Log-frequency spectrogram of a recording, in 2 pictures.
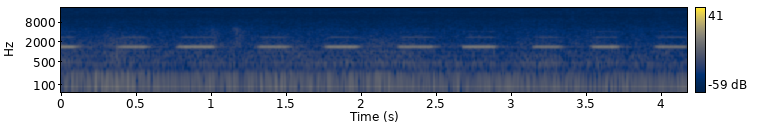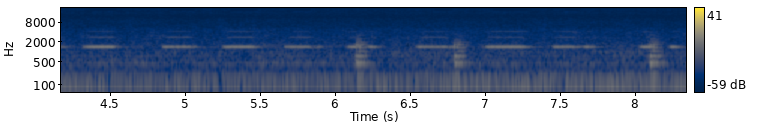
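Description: A repeating electronic beep from a Minelab Safari metal detector with an 11-inch coil, signaling silver, pulses at a steady rhythm, each tone short and clear, with a low rumble underneath.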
